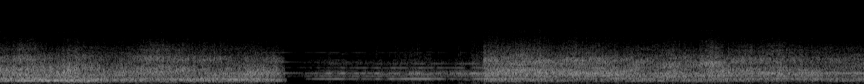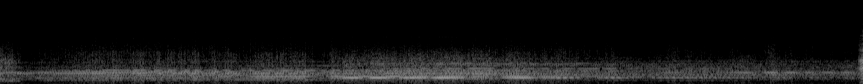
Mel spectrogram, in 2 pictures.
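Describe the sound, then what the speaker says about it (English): An empty space freighter blasts off in an animated sci-fi cartoon, a loud roaring engine rumble broken by a brief drop and then a second wave of thrust that settles into a droning hum. "Scott and Crystal blast off in the empty space freighter, with Taurus following close behind in the Starduster"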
